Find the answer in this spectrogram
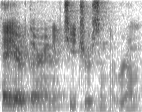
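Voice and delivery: ordinary talk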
